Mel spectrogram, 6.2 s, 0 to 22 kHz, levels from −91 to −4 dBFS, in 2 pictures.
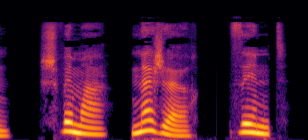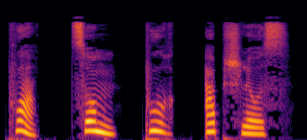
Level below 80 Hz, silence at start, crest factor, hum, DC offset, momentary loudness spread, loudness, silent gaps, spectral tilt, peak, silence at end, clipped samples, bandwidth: -52 dBFS; 0 s; 18 dB; none; under 0.1%; 17 LU; -19 LUFS; 0.29-0.38 s, 1.23-1.30 s, 2.17-2.25 s, 3.05-3.13 s, 3.65-3.74 s, 4.41-4.50 s, 5.01-5.09 s; -5.5 dB/octave; -2 dBFS; 0.25 s; under 0.1%; 12 kHz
